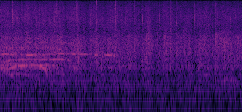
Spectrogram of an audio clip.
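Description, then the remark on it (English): Sustained applause from a crowd for the actors, a dense steady patter of many hands clapping at an even loudness throughout, with a faint whistle or cheer near the start. “Can we give all our actors a big round of applause?”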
